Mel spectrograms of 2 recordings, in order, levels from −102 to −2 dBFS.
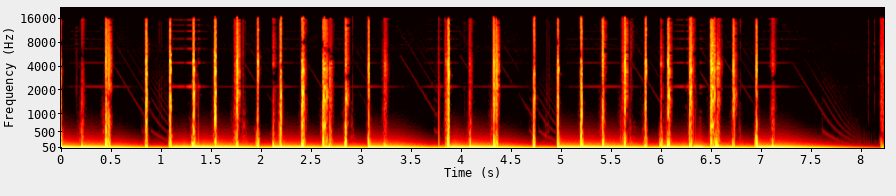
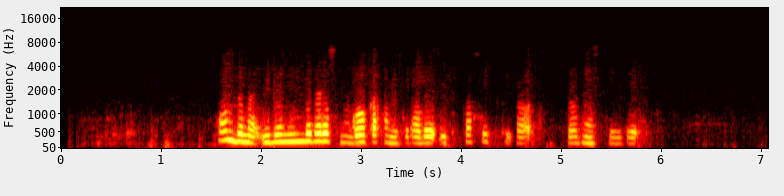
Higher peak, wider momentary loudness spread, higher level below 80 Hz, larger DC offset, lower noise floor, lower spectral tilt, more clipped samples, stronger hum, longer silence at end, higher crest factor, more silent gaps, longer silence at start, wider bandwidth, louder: first, -4 dBFS vs -8 dBFS; second, 8 LU vs 20 LU; first, -26 dBFS vs -74 dBFS; neither; second, -41 dBFS vs -82 dBFS; second, -3 dB/octave vs -13 dB/octave; neither; neither; second, 0 s vs 1.3 s; second, 8 dB vs 20 dB; neither; second, 0 s vs 1.6 s; first, 17 kHz vs 1.9 kHz; about the same, -25 LUFS vs -24 LUFS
